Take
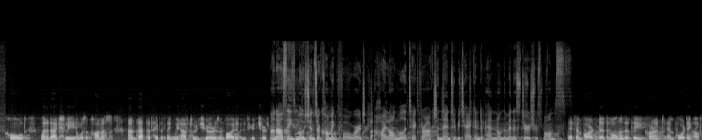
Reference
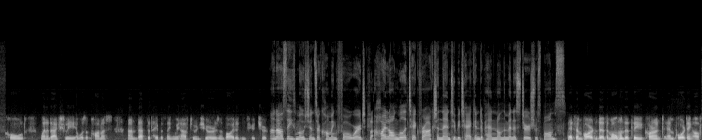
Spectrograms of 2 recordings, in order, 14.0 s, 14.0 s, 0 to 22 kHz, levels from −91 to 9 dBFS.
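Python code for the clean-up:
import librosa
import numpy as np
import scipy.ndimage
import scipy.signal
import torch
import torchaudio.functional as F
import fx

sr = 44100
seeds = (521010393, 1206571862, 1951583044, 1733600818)

y = fx.fix_echo_inverse(x, sr, delay_ms=156, level_db=-16.5)
y = fx.gain(y, sr, db=fx.steps((0.0, 0.0), (6.67, 8.0)))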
